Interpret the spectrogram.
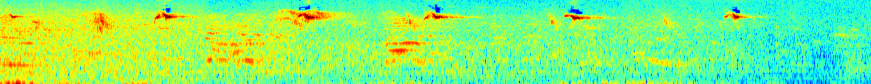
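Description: A bird calling outdoors: a short, high chirp with a quick falling tail, repeated about once a second, six times, over faint distant voices.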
